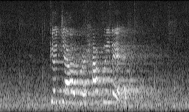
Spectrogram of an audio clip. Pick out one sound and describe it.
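A young girl speaks out loudly.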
